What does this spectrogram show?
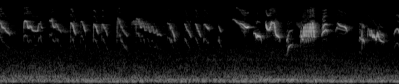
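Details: Chattering Oriental white-eye, recorded for songbird training, pouring out rapid, thin twitters that turn into louder, piercing, squeaky notes in the second half.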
